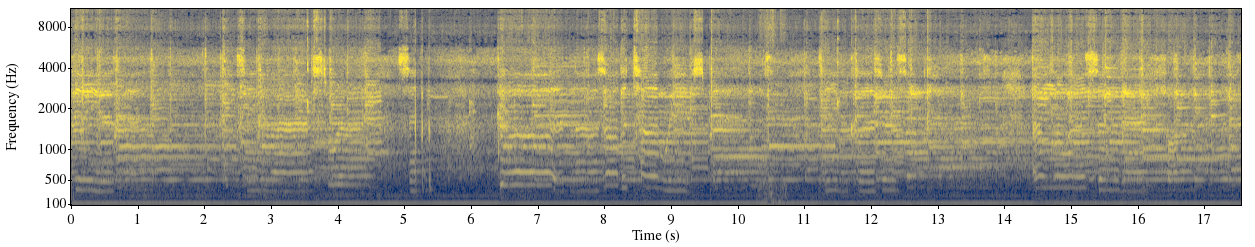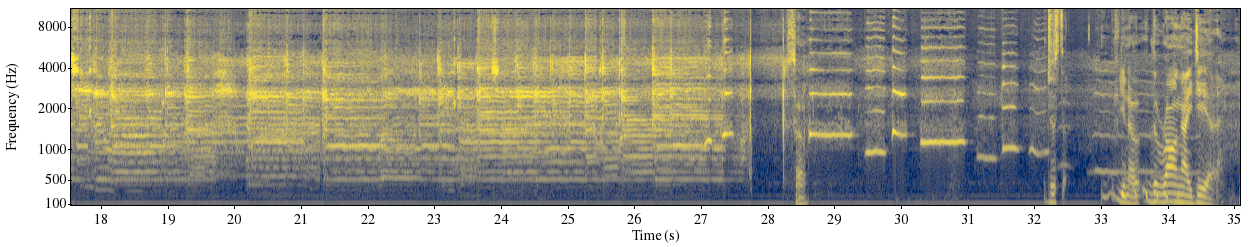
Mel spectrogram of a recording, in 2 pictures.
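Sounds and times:
lo-fi demo music played back from a micro cassette tape: 0:00.0 - 0:35.0
micro cassette tape hiss: 0:00.0 - 0:35.0
speech: 0:32.2 - 0:32.6, 0:33.2 - 0:35.0.

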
